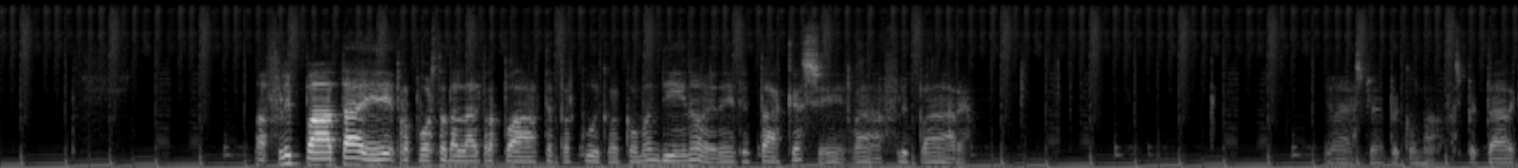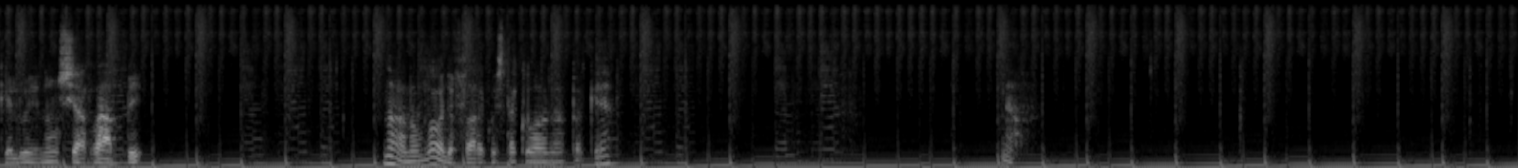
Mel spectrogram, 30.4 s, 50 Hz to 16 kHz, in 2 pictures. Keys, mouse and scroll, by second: 1.3 click, 2.3 scroll up 2, 2.9 click, 5.1 click, 7.5 shift+Left, 9.3 Left, 10.7 alt+Left, 10.9 alt+Left, 11.1 alt+Left, 12.9 click, 14.2 middle click, 16.7 alt+Left, 20.2 ctrl+z, 23.7 click, 24.5 click, 25.8 click, 27.6 ctrl+z, 28.8 ctrl+z, 29.9 ctrl+z.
